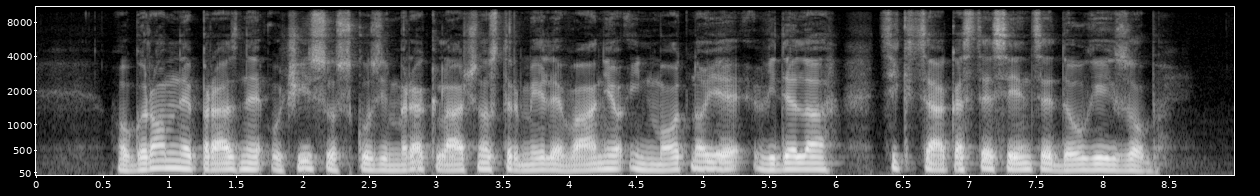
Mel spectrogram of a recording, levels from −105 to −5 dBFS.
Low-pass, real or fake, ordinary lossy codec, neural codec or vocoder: 9.9 kHz; fake; none; vocoder, 44.1 kHz, 128 mel bands every 512 samples, BigVGAN v2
